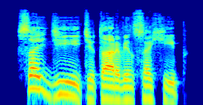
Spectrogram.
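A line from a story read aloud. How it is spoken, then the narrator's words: Mocking, in English. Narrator (Russian): насмешливо проговорил по-английски тот же голос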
